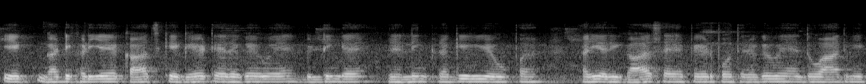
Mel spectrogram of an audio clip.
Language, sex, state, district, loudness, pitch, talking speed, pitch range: Hindi, male, Rajasthan, Bikaner, -17 LUFS, 125 Hz, 195 wpm, 120-125 Hz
